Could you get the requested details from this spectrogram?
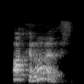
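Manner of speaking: sudden high exclaimed burst; emphatic yes. Real, not acted. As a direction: fire it out, proud and certain. Emphatic answer to own question.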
